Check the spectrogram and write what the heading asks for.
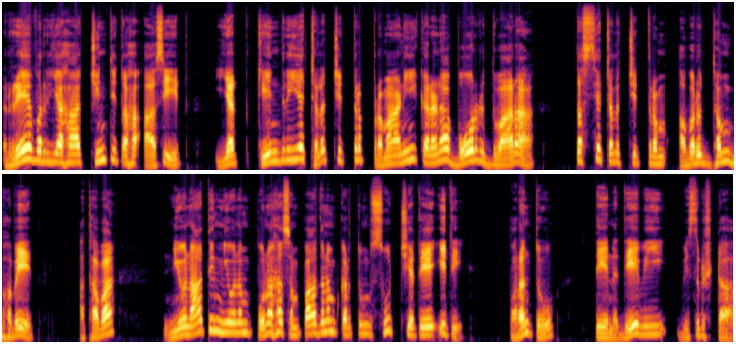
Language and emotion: Sanskrit, neutral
